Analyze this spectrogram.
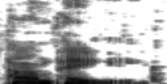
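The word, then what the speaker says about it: Pompeii: the buried city of Pompei they pronounce it pompe I always had an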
